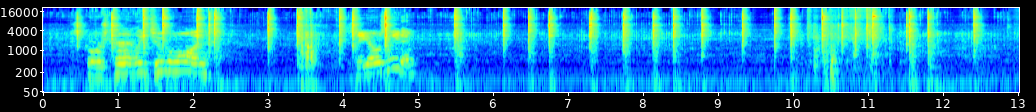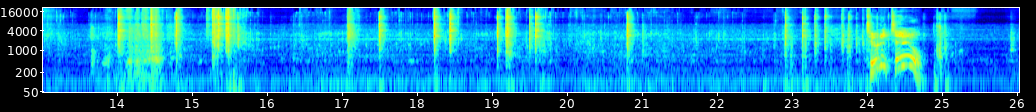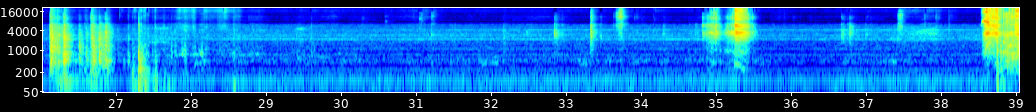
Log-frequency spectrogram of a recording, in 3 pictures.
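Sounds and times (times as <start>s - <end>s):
spinning tops clacking together: 0.3s - 21.4s, 38.6s - 39.0s.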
